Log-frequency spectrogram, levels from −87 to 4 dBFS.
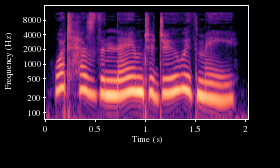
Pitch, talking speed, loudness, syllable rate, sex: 245 Hz, 235 wpm, -13 LUFS, 4.4 syllables/s, female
